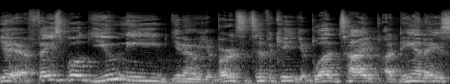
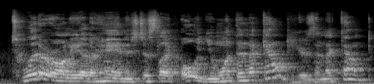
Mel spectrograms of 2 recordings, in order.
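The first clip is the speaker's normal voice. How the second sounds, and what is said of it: Put-on accent. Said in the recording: “Why did you use that accent? ... That accent was unnecessary. ... That accent was perfect.”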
